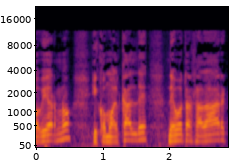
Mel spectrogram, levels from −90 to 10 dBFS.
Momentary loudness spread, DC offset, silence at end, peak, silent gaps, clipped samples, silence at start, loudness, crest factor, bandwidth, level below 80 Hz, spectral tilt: 6 LU; under 0.1%; 0.05 s; -4 dBFS; none; under 0.1%; 0 s; -22 LUFS; 18 dB; 11.5 kHz; -52 dBFS; -6 dB/octave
